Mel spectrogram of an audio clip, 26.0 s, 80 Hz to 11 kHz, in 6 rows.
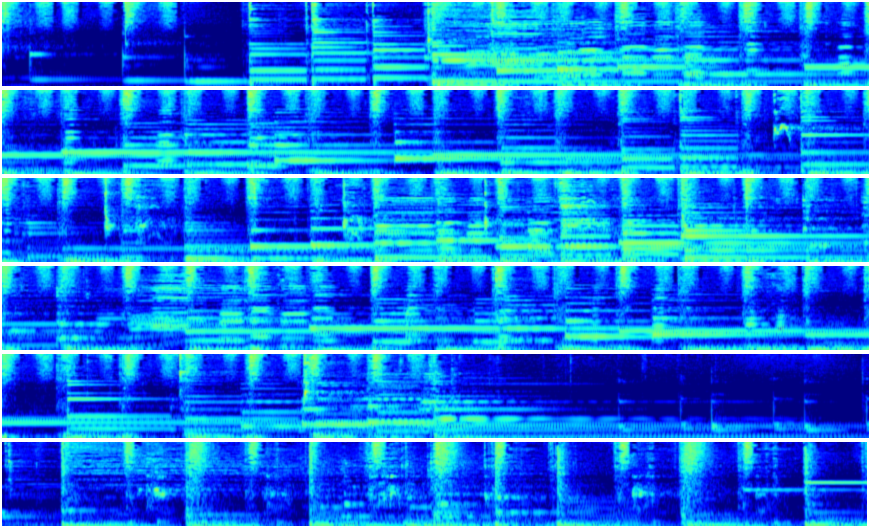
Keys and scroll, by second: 0.1 shift+Left, 1.3 shift+Left, 4.4 shift+Down, 18.7 shift+Right, 19.1 shift+Down, 20.2 shift+Right, 21.8 shift+Left, 22.5 Up, 23.4 Right.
